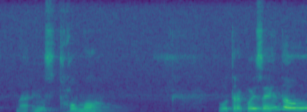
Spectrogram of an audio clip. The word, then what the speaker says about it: instrument: Instrument. Outra coisa ainda, a palavrinha instrument, o T final é mudo, não soa.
